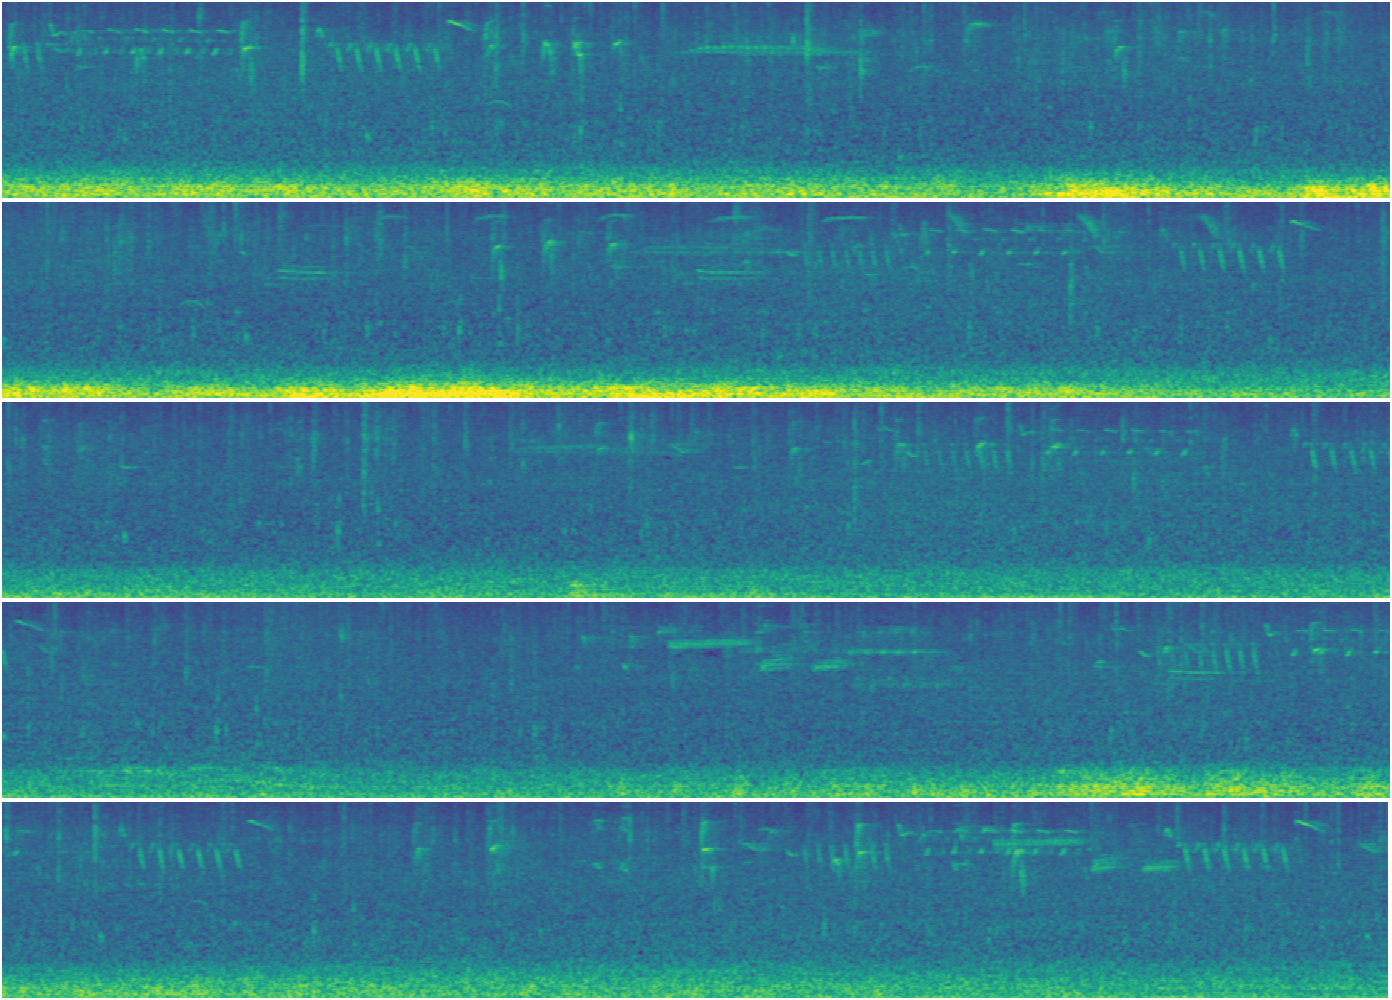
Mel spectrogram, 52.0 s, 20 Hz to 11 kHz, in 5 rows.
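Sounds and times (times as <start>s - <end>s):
heavy rain on leaves: 0.0s - 52.0s
small birds chirping: 11.8s - 22.0s, 24.7s - 34.2s, 39.2s - 52.0s.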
